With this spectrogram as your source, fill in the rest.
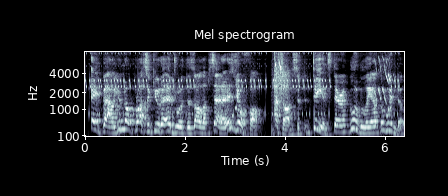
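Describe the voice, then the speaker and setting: A put-on character voice, gruff and at a middle pitch. The pace is fairly quick. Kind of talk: casual, folksy.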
